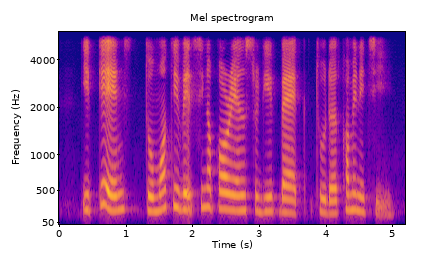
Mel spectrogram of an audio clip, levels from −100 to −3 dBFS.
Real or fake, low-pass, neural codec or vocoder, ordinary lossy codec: fake; 5.4 kHz; codec, 24 kHz, 0.9 kbps, WavTokenizer, large speech release; none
